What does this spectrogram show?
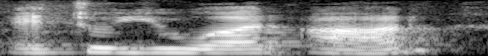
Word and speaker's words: hour: Here you can see an R, HOUR, R में H silent होगा, and honest man इसमें भी H silent होगा, an honorable man here also H is silent, etc.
